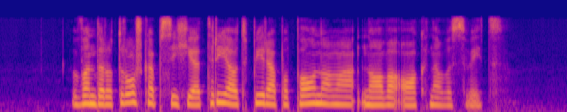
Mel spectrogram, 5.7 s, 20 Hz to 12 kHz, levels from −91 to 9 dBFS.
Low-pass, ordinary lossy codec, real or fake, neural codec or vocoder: 7.2 kHz; none; fake; codec, 16 kHz, 4 kbps, FunCodec, trained on LibriTTS, 50 frames a second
